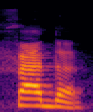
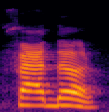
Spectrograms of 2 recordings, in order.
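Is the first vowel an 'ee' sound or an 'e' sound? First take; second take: e; e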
